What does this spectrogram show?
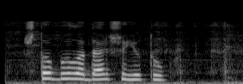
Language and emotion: Russian, neutral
